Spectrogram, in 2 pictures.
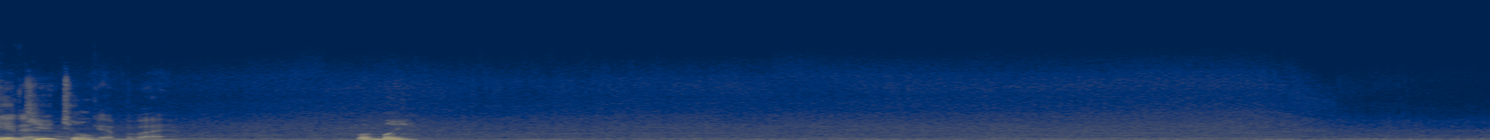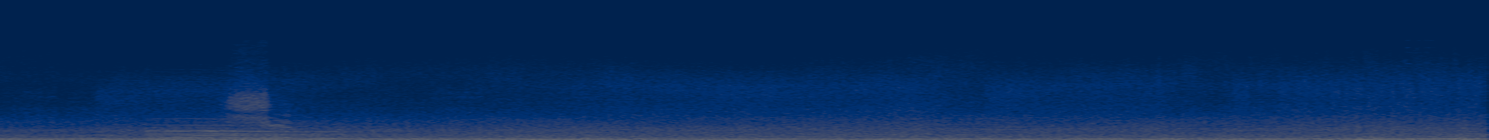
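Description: A car engine hums steadily as the car speeds along a road.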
